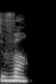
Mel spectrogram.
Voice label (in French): "vingt", French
